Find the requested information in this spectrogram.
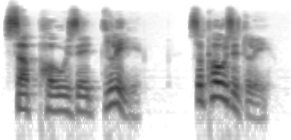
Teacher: The stress goes on the second syllable, supposedly, and at the end, we do not pronounce it like bli. Instead, it is dli.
